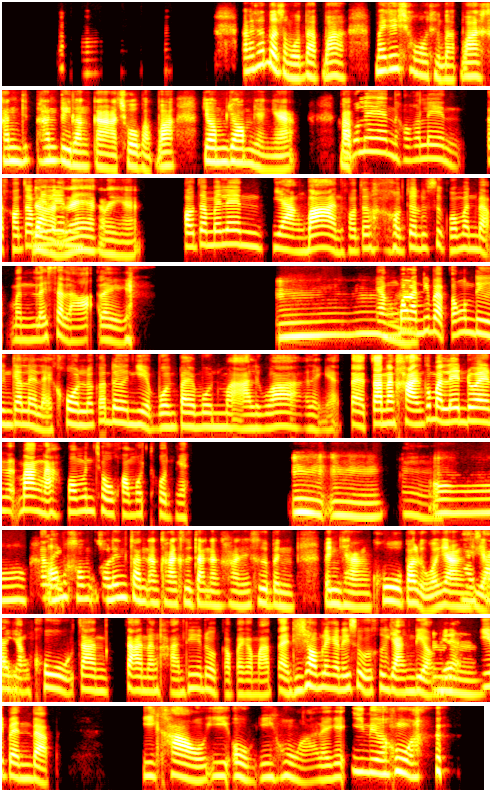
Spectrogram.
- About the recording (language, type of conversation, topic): Thai, podcast, คุณชอบเล่นเกมอะไรในสนามเด็กเล่นมากที่สุด?
- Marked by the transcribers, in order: other background noise; laughing while speaking: "จะ"; laughing while speaking: "เงี้ย"; drawn out: "อืม"; "ยืน" said as "ดืน"; chuckle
